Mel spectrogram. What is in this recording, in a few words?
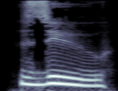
"zoo", uk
